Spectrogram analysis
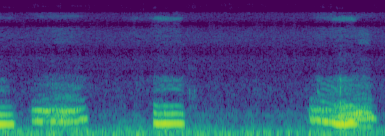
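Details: Male house cat napping contentedly and snoring with a big sound: four loud, tonal, whistling snores about every one to two seconds, each a steady reedy hum, the last one wavering and dipping, in a quiet room.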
